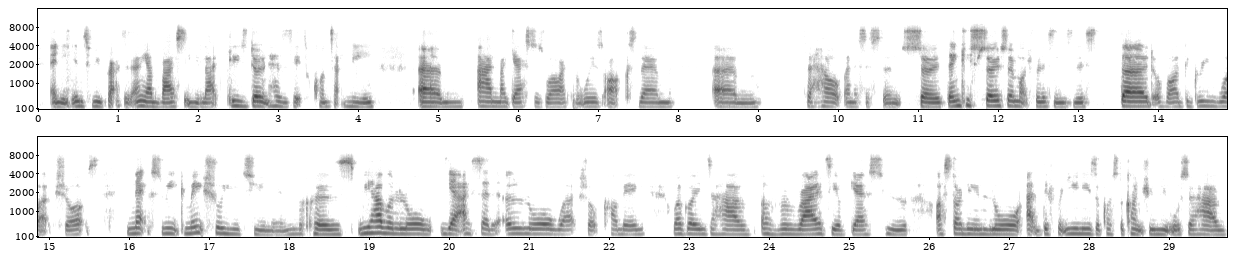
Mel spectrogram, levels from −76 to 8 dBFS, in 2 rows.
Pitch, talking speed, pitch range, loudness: 170 Hz, 175 wpm, 155-180 Hz, -30 LUFS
